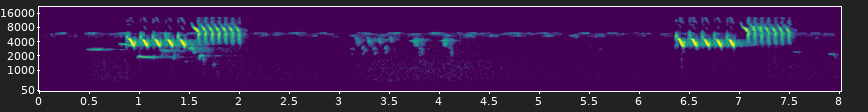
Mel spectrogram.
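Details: Two phrases from a spotted towhee, each a few crisp introductory chips leading into a fast, rattling high trill, separated by quieter chirps of other birds over a constant thin insect drone.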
